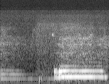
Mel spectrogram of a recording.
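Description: A woman's drawn-out hesitation "um" trails off. About a second in comes a second steady, hummed "mmm" lasting about a second.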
